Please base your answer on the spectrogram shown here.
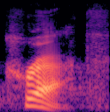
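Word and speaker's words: craic: is it different well they call it the crack c r a i c I did check that pronunciation multiple times right they call it the crack right which is this cultural value of when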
